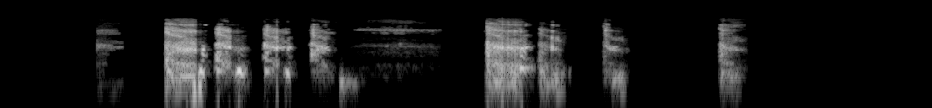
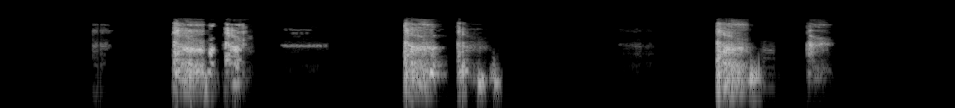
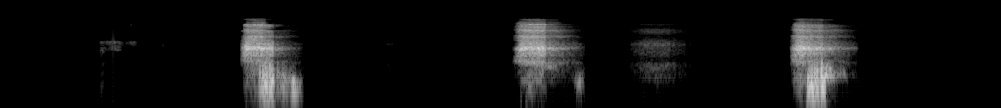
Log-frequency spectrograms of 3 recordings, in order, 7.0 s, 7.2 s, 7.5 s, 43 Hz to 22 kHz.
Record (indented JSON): {
  "cough_length": "7.0 s",
  "cough_amplitude": 32278,
  "cough_signal_mean_std_ratio": 0.35,
  "three_cough_length": "7.2 s",
  "three_cough_amplitude": 30435,
  "three_cough_signal_mean_std_ratio": 0.32,
  "exhalation_length": "7.5 s",
  "exhalation_amplitude": 32767,
  "exhalation_signal_mean_std_ratio": 0.27,
  "survey_phase": "alpha (2021-03-01 to 2021-08-12)",
  "age": "18-44",
  "gender": "Female",
  "wearing_mask": "No",
  "symptom_cough_any": true,
  "symptom_new_continuous_cough": true,
  "symptom_fatigue": true,
  "symptom_fever_high_temperature": true,
  "symptom_headache": true,
  "symptom_onset": "3 days",
  "smoker_status": "Never smoked",
  "respiratory_condition_asthma": false,
  "respiratory_condition_other": false,
  "recruitment_source": "Test and Trace",
  "submission_delay": "1 day",
  "covid_test_result": "Positive",
  "covid_test_method": "RT-qPCR",
  "covid_ct_value": 18.0,
  "covid_ct_gene": "ORF1ab gene",
  "covid_ct_mean": 19.4,
  "covid_viral_load": "440000 copies/ml",
  "covid_viral_load_category": "Low viral load (10K-1M copies/ml)"
}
